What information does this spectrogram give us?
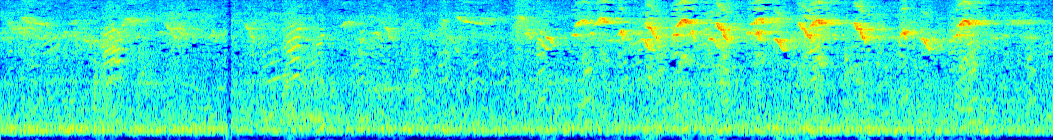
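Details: Singing capuchino seedeater, its high thin notes and short slurred phrases rising out of a constant hissing background in the second half, grouped in a fast irregular sequence.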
